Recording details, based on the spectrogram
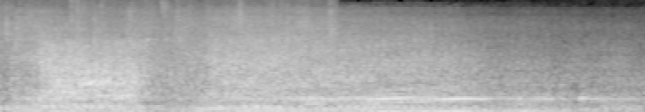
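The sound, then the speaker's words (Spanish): A car engine rumbles at night in the rain, rising briefly as it revs after dropping a passenger off at home, then gradually pulls away and fades, with a broad hiss of rain and road noise throughout. “Llegamos a mi casa. Bajo el coche. Me despido.”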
